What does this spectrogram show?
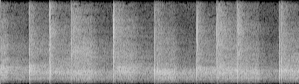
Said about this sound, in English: I got a very fancy manicure. Acrylic gels, can you hear them?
